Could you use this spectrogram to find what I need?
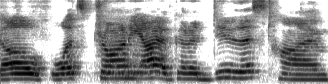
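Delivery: heavy, mocking sarcasm, drawn out. Retelling a writer dumping on Apple before a press day: retelling a super sarcastic remark. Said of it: "super sarcastic".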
